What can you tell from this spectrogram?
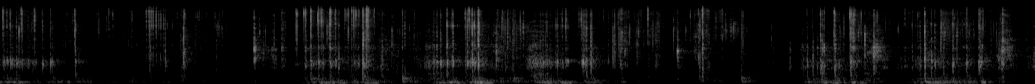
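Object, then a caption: Soap bar shaved with a blade. A rectangular solid bar of dry purple soap, held in the hands, is scraped and shaved with a utility knife blade. Dense, crisp, crackly scraping comes in short bursts and rapid clicks, mostly bright and high with little low end and almost no ring.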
